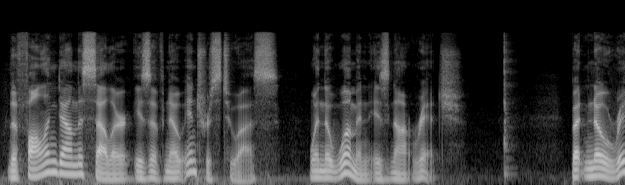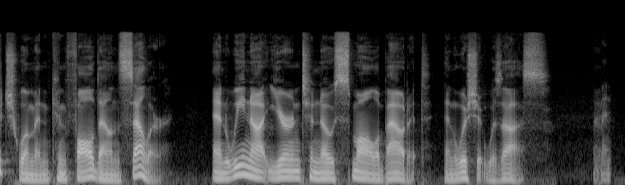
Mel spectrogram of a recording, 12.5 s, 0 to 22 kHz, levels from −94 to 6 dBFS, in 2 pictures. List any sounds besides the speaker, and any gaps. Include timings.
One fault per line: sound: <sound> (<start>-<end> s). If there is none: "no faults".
sound: tap (5.0-5.2 s)
sound: laugh (12.2-12.4 s)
